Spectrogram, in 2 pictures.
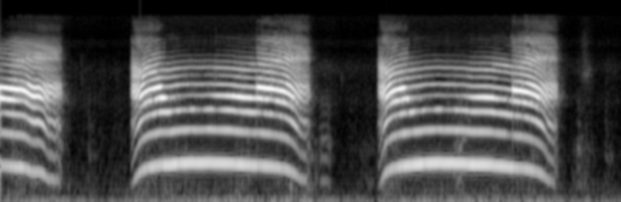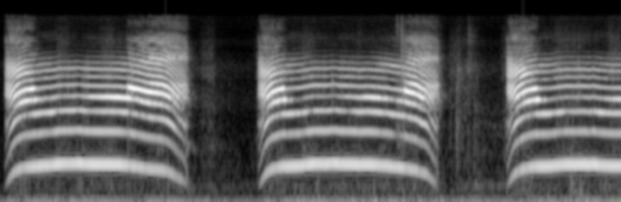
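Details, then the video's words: First-ever cry of a Beagle, a run of six drawn-out, even-pitched wailing notes, each about one and a half seconds, rising at onset and dropping off at the close, repeated regularly with brief pauses in quiet surroundings. "비글 생애 첫 울음소리"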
